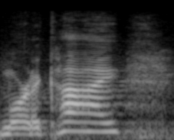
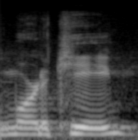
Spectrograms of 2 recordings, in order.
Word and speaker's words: Mordecai: this book is that the family at some point changed the pronunciation of its name from what we might assume the Hebrew translate to Hebrew pronunciation of Morai to Mori.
